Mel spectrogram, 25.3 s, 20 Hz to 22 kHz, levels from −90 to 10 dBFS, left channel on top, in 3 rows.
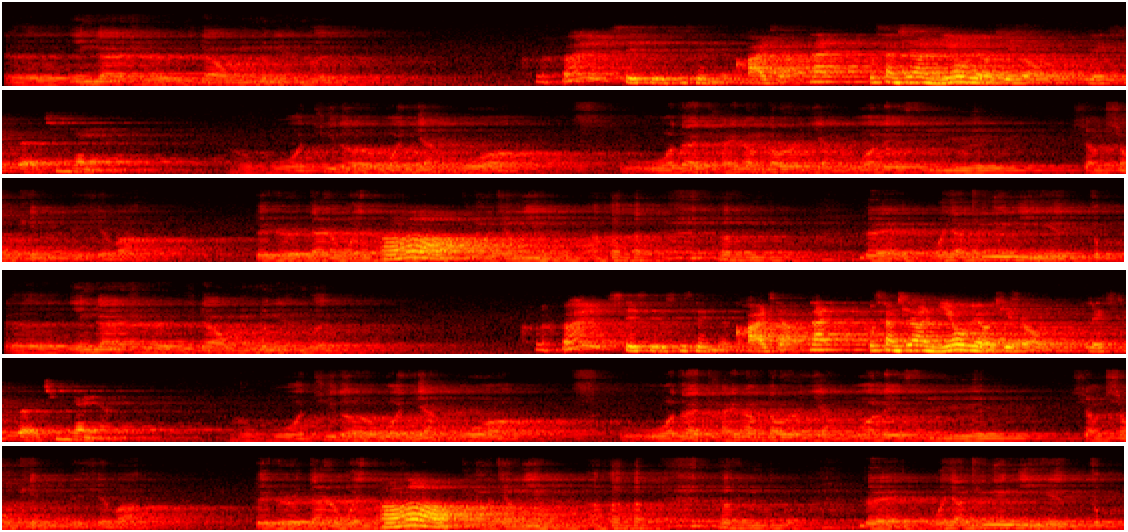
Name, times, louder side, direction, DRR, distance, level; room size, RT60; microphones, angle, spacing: voice 1, 0.0-2.5 10.1-12.3 12.7-15.9 16.5-18.0 18.7-25.1, equal, 10° right, -3 dB, 1.5 m, -39 dB
voice 2, 4.0-7.8 8.1-9.2 19.7-20.3, right 3 dB, 55° right, 3 dB, 0.5 m, -27 dB
14.5 x 11.5 x 4.2 m, 2.8 s
head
